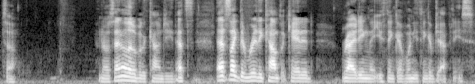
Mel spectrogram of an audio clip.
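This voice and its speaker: A man's voice: fairly low pitch, steady tone, a little fast. A young man vlogging to camera in a casual, rambling way, full of fillers and self-corrections.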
